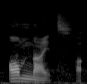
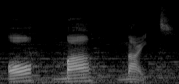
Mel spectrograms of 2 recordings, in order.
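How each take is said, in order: First: No vowel is heard between the M and N. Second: A vowel is heard between the M and N.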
